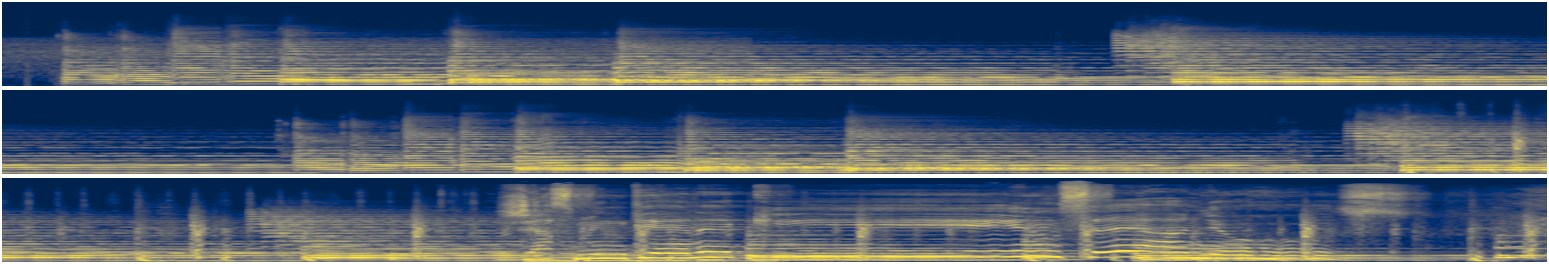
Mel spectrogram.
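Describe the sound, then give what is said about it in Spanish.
An instrumental song intro: loud, effects-heavy distorted guitar chords ring out and sustain in repeated phrases, growing busier and more layered with swirling textures toward the end, with no singing yet. “Eh, gracias a esta hoy, como te decía, tengo un recuerdo que sí queda, esta canción,”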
